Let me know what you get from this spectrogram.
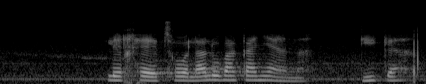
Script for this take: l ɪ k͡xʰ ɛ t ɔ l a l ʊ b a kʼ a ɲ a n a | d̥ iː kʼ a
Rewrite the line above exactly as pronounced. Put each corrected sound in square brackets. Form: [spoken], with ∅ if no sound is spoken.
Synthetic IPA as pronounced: l ɪ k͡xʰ ɛ [tʰ] ɔ l a l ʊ b a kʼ a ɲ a n a | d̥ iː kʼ a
